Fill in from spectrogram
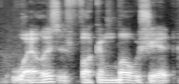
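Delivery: low, slow gruff grumble of a TV host; deep-voiced Mike Rowe complaining at a paintball field. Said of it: "in his deep ass voice".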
